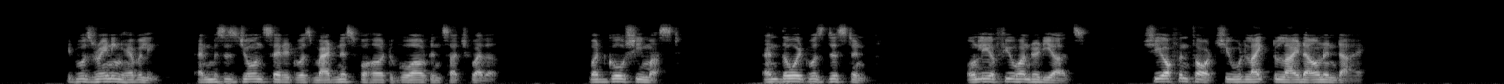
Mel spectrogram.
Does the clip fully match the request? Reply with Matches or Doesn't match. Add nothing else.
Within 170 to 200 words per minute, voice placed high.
Doesn't match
